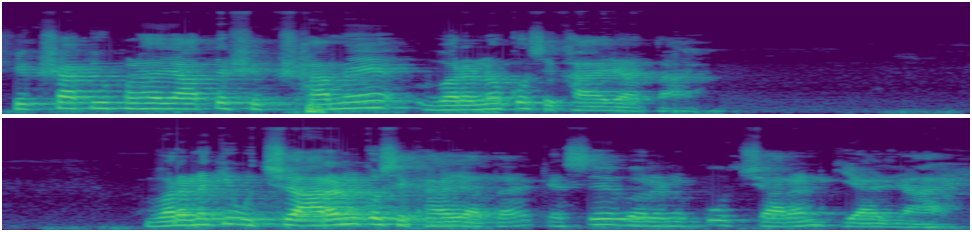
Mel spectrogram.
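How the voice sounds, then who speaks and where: Man, scripture teacher, sounds out syllables slowly, rhetorical questions, dull roomy recording. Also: fairly high pitch, darkish tone. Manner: explanatory, asks rhetorical questions and answers them. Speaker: scripture teacher giving a religious discourse. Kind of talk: teaching religious discourse.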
